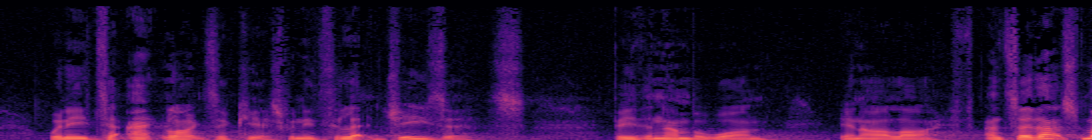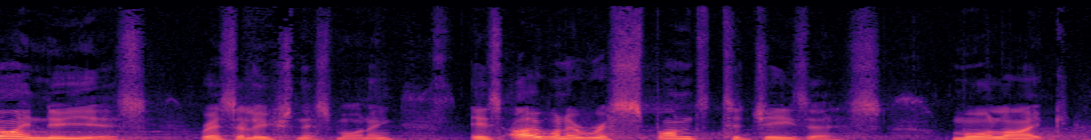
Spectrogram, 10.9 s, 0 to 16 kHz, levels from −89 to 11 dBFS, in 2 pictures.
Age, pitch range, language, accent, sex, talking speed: 40-59, 105-155 Hz, English, British, male, 200 wpm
